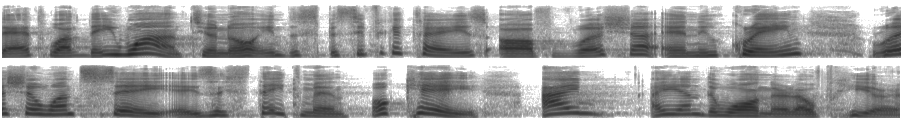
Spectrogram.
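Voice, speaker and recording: A woman's voice in a Brazilian accent with very wide pitch swings. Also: dry, close sound with no echo, quiet background. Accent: Brazilian Portuguese accent, noticeable. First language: Portuguese. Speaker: conference speaker, cybersecurity researcher. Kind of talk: conference talk. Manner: halting, many fillers.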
